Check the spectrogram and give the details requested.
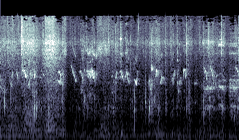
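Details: Hungry two-week-old Cornish Cross chicks rushing their keeper in the morning: scattered high peeps from several chicks mixed with rustling, flapping and clattering movement noise.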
